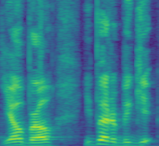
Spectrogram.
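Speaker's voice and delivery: hammed-up New York guy demanding cash; New York accent. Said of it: "let me do a New York accent".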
